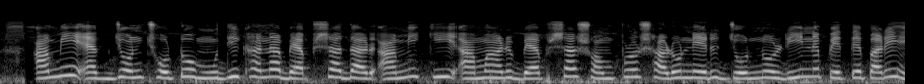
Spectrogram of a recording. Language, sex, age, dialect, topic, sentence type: Bengali, female, 18-24, Northern/Varendri, banking, question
